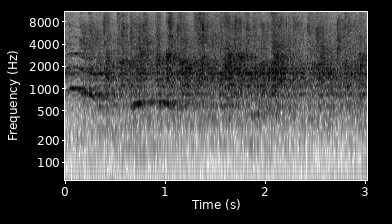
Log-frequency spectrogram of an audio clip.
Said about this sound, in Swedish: Får jag en applåd för det där?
